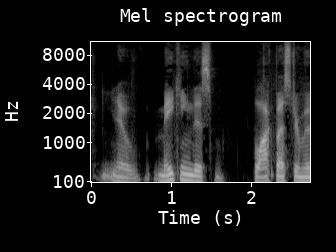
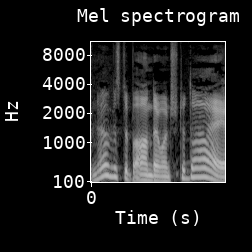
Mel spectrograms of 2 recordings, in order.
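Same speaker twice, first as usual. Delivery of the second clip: put-on suave villain voice, higher and louder; 4 semitones higher, 6 dB louder than usual. Imitating the dubbed Goldfinger speaking to Bond: suave Goldfinger voice. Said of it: "the suave".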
